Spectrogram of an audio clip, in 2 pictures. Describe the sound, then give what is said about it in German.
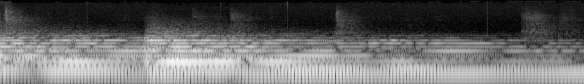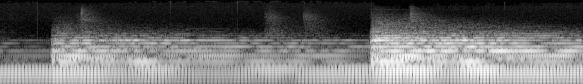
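A deep, heavy church bell tolls alone, struck four times at uneven intervals, each loud strike blooming into a long, humming resonance that never fully fades before the next. It is a digitally simulated rendering of a planned new cathedral bell. “Wie sie klingt, das hat der Domglockenverein schon mal digital konstruiert, anzuhören auf der Webseite.”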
